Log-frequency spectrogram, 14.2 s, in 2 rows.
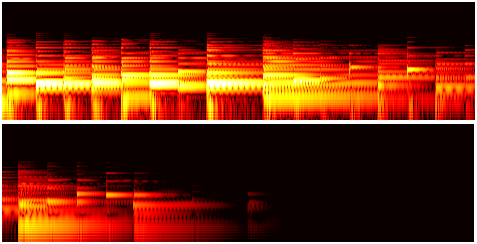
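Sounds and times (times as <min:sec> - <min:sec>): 
piano accompaniment in E-flat high: 0:00.0 - 0:10.2.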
